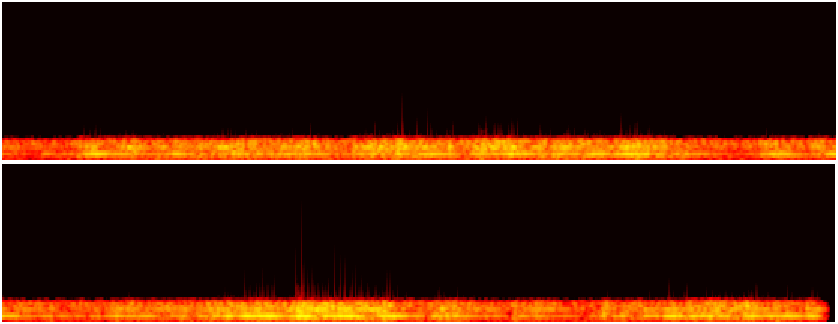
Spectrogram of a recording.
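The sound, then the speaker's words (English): Wind on Mars, recorded and sped up sixty-fold: a steady, low rumbling roar with a faint droning hum, swelling slightly midway and cutting off abruptly at the end. “Now that was the sound of wind on Mars.”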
